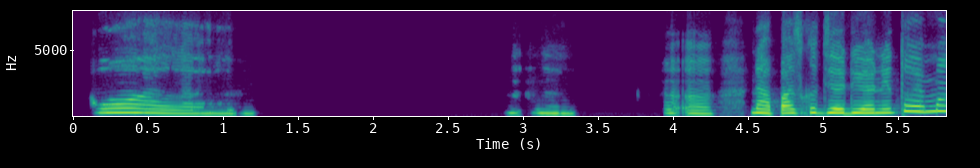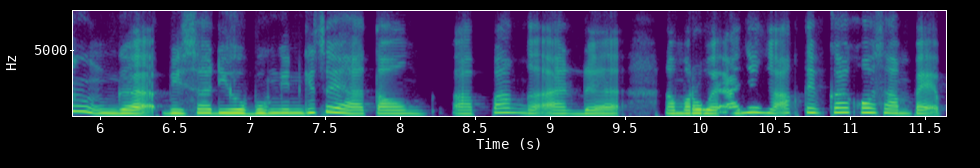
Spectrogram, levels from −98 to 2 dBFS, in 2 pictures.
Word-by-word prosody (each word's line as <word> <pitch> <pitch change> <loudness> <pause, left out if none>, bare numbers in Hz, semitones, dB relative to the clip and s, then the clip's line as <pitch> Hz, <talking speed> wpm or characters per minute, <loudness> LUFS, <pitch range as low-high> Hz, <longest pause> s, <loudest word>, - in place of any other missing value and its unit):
Oalah. 255 -6 -1 1.7
Mmm. 265 -1 -4 0.7
Heeh. 255 -2 -3 0.3
Nah 295 - +6
pas 280 0 +5
kejadian 290 -1 +6
itu 295 - -3
emang 415 +2 +1
enggak 260 -2 +3 0.2
bisa 265 +2 0
dihubungin 270 0 +3
gitu 305 +4 -3
ya 250 -4 +1
atau 250 +1 -2 0.5
apa 240 +4 -8
nggak 265 -2 -5
ada 235 - -4 0.5
nomor 255 +1 +1
WA-nya 250 +5 -1
enggak 285 -4 -3
aktif 320 - -3
kah? 335 - +1
Kok 325 -1 +1
sampai 255 -2 -2
270 Hz, 125 wpm, -23 LUFS, 250-295 Hz, 1.7 s, Nah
